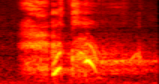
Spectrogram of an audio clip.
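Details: Acted sneeze in a drama scene: a single short sneeze, quick intake of breath then a sharp expulsive burst.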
